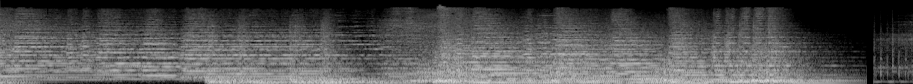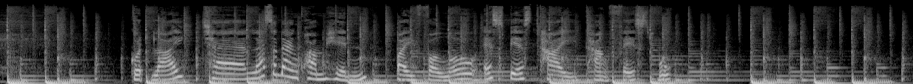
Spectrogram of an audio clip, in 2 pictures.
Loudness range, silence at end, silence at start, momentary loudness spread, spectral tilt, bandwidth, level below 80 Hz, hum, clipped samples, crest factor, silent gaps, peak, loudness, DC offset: 6 LU; 0.05 s; 0 s; 11 LU; -5 dB/octave; 17.5 kHz; -26 dBFS; none; under 0.1%; 14 dB; 8.68-8.73 s; -4 dBFS; -19 LUFS; under 0.1%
